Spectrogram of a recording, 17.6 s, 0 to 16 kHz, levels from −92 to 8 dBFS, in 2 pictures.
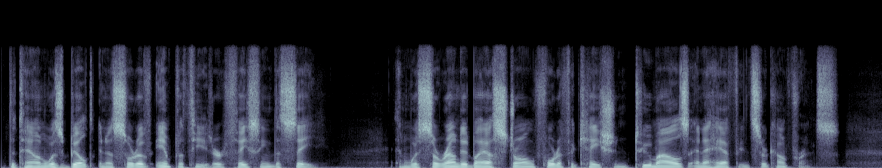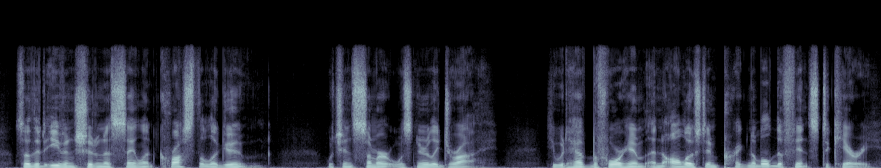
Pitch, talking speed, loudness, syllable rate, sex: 100 Hz, 175 wpm, -20 LUFS, 5.5 syllables/s, male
